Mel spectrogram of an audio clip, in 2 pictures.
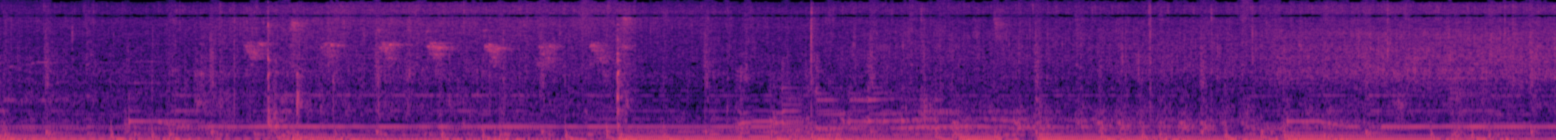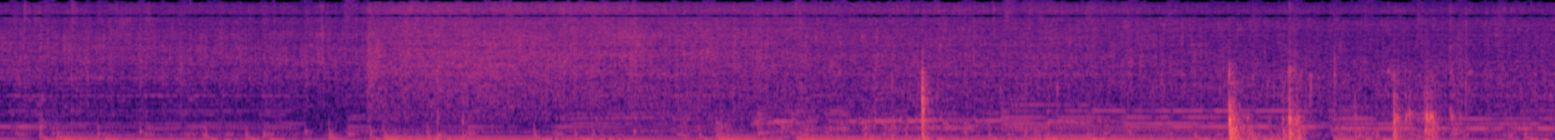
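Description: Food sizzling in a hot pan. The hiss gets louder about halfway through, and a utensil clinks against the pan a few times near the end.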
